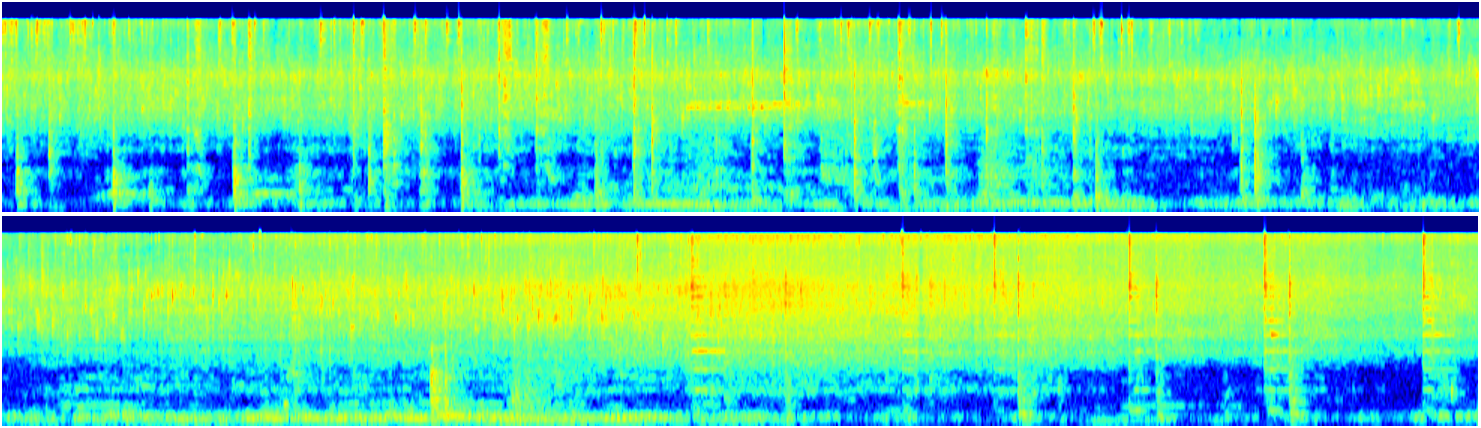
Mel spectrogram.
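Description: Eggplant and masala frying in a kadai, a steady sizzle that swells louder past the middle, with the metal spatula clicking and scraping against the pan as the bharta is stirred.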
